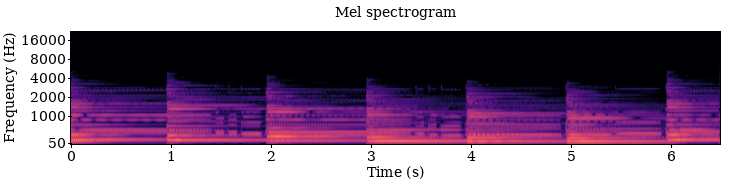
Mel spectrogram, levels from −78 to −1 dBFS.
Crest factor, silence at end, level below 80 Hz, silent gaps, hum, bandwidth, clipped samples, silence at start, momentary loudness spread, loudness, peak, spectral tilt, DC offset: 12 dB; 0 s; -60 dBFS; none; none; 5.2 kHz; under 0.1%; 0 s; 7 LU; -31 LUFS; -18 dBFS; -10.5 dB/octave; under 0.1%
